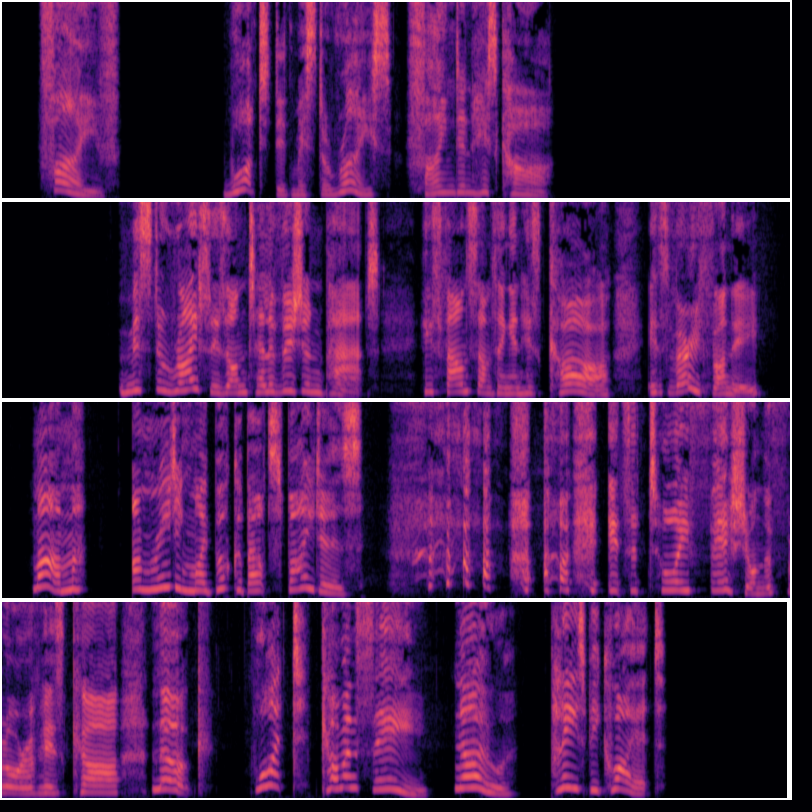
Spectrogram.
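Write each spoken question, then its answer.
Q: What did Mr. Rice find in his car?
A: a toy fish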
